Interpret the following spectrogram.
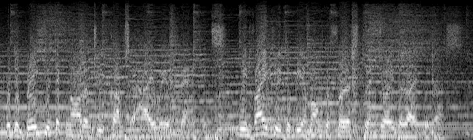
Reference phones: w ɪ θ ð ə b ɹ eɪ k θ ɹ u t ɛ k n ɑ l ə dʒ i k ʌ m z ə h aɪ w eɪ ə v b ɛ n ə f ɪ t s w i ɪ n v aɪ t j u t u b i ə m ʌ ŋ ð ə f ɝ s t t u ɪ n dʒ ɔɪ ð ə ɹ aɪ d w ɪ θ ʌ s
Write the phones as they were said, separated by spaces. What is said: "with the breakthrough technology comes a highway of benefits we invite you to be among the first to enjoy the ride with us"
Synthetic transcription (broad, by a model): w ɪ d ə b ɹ eɪ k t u t ɛ k n ɑ l ə dʒ i k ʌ m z ə h aɪ w eɪ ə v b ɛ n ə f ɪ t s w i ɪ n v aɪ t j u t u b i ə m ʌ ŋ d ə f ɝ s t t u ɪ n dʒ ɔɪ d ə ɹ aɪ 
